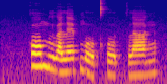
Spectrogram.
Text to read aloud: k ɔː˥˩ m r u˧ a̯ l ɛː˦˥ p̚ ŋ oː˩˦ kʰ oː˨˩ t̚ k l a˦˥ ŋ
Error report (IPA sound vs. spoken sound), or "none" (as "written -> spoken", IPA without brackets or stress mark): r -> l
